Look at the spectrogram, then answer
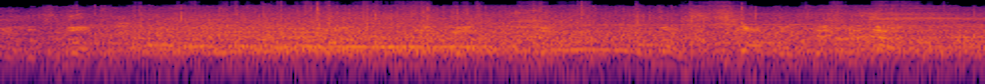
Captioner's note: audience applauds and cheers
